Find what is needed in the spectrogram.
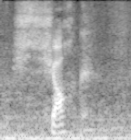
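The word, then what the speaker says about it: Şok: So like BIM, you got BIM A101 as shock which is it's spelled S but it's actually pronounced shock.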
